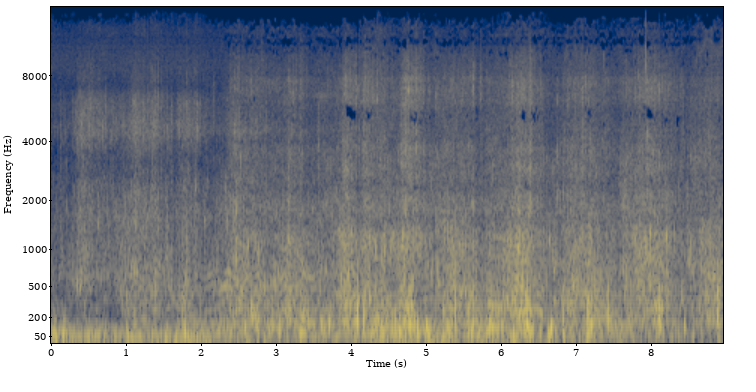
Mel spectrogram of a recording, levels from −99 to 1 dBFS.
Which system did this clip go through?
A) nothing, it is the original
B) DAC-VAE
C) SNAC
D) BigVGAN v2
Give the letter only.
D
